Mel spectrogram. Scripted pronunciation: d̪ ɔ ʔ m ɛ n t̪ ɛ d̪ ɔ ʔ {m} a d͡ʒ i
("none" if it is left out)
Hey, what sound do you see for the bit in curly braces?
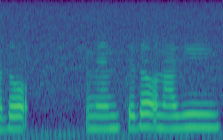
n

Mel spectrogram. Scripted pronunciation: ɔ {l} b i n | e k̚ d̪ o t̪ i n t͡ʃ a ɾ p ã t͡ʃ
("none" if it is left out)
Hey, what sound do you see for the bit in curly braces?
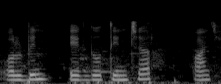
l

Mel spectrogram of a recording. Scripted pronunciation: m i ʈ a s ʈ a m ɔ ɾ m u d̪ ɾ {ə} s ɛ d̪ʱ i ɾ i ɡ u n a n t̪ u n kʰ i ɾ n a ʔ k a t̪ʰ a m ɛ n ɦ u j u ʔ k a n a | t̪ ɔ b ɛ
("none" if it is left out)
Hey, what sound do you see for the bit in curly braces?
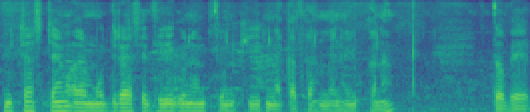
a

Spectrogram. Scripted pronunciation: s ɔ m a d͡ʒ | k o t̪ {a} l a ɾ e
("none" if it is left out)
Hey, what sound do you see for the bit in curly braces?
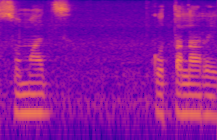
a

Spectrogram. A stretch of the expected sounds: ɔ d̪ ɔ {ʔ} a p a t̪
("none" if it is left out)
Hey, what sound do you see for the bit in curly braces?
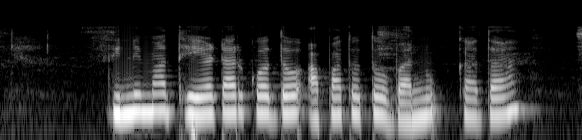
ʔ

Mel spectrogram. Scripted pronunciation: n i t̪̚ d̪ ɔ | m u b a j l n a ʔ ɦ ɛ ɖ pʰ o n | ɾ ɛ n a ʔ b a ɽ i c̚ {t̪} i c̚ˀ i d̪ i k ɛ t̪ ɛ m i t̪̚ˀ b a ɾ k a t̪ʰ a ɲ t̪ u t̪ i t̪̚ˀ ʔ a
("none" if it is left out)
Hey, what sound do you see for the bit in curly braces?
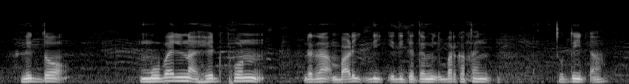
d̪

